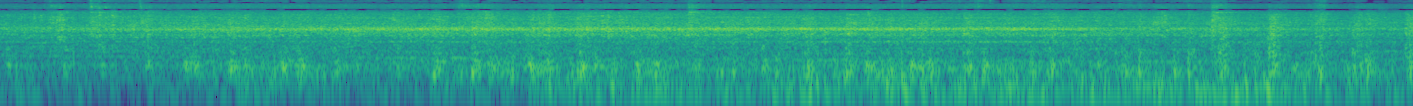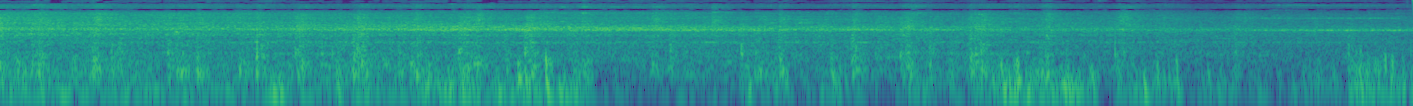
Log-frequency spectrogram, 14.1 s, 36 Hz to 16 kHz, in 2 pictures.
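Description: London Overground Class 710 electric multiple unit running through on the rails, its wheels rumbling, with a faint steady high whine above the noise. The sound builds over the first couple of seconds and falls away about ten seconds in.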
